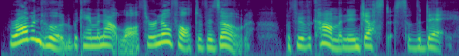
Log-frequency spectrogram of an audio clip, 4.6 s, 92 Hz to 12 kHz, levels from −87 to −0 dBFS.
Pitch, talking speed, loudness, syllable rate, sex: 235 Hz, 250 wpm, -18 LUFS, 6.6 syllables/s, female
